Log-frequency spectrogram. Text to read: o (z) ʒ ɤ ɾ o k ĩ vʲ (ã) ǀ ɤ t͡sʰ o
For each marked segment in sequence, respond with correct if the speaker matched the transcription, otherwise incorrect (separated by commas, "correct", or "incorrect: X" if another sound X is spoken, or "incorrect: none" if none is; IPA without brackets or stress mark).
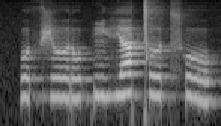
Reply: incorrect: θ, incorrect: a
